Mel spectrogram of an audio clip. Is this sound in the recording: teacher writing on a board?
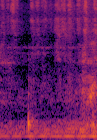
yes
